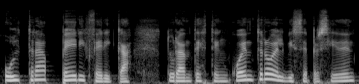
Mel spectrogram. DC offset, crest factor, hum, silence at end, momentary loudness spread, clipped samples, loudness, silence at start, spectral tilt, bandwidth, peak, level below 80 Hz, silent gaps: under 0.1%; 16 dB; none; 0.05 s; 6 LU; under 0.1%; -20 LUFS; 0.05 s; -6 dB/octave; 13.5 kHz; -4 dBFS; -42 dBFS; none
